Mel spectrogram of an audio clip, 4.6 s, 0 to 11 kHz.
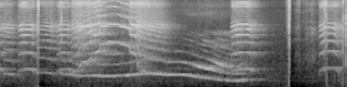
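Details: Mattie, a 4-year-old Boxer dog, singing her version of Frosty the Snowman indoors: a long, loud, sustained howl that wavers and slowly slides downward, broken by short yips and a couple of sharp clicks near the end.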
